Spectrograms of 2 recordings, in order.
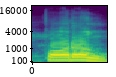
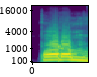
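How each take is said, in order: First: পরং said louder, ending in ng; anusvara as ng. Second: পরম closed on m; wrong m ending. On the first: Teacher shows the correct word, পরং ending in ng. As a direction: hit পরং and finish on ng. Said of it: "অনুস্বারের মতো উচ্চারিত হবে". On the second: Teacher shows the mistake, পরম ending in m. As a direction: shut the lips to end পরম on m. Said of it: "পরম হবে না". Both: Shown as a demonstration.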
